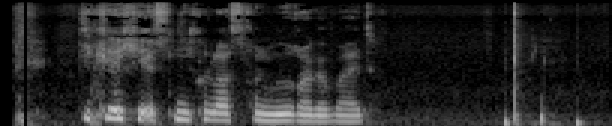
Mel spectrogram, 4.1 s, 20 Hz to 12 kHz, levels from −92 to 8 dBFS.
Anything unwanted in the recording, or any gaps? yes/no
no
